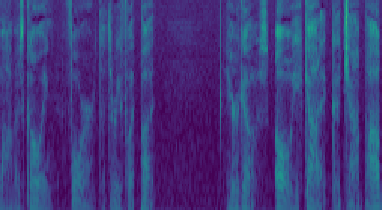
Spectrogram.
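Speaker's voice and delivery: hushed, whispered golf-announcer commentary voice. Speaker mocks how golf commentators talk during a putt; whispering like a golf announcer. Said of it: "the guys whisper".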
